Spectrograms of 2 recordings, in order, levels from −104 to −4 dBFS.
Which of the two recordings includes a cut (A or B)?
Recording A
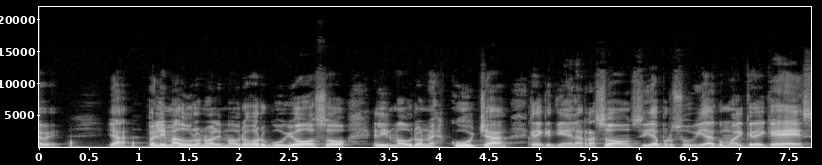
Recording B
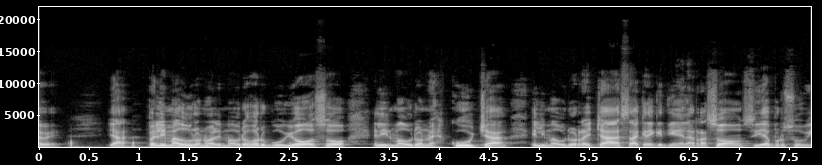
A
